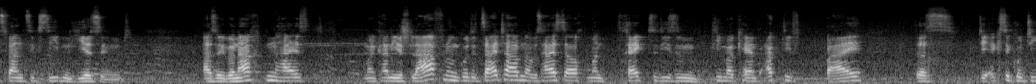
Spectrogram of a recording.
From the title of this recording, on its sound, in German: O-Ton] Eröffnung des Klima-Protest-Camps am 23. Mai 2021 am Donaukanal in Wien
